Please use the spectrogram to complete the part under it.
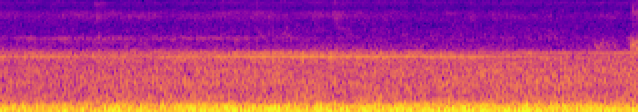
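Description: A DJI Mavic Mini drone hovers and flies slowly over a baseball field at low throttle, giving off a steady, even whirring hum that holds at a constant level throughout.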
